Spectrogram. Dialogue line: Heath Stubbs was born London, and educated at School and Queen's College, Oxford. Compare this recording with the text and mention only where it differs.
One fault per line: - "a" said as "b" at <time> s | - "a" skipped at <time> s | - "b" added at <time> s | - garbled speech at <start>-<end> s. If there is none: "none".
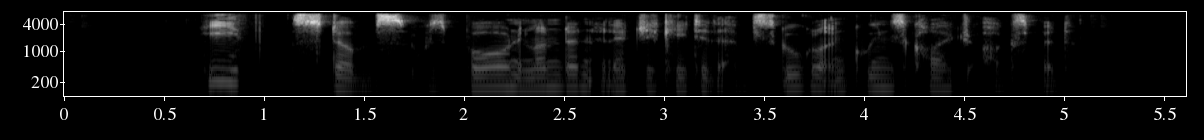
none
